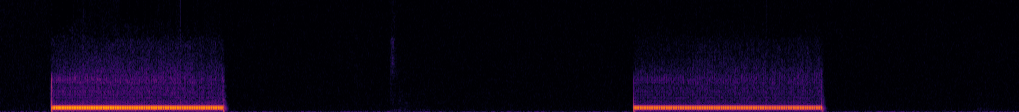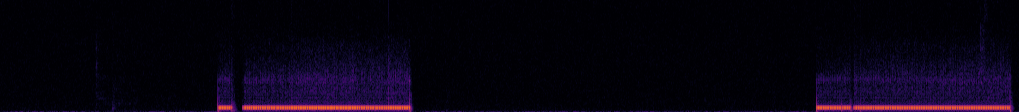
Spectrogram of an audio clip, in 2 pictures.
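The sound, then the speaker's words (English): Ringback tone of an outgoing phone call placed to leave a message: four steady electronic tone bursts of about two seconds each, separated by long even silences, with no voices. “We will call and I guess leave her a message if she doesn't pick up.”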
